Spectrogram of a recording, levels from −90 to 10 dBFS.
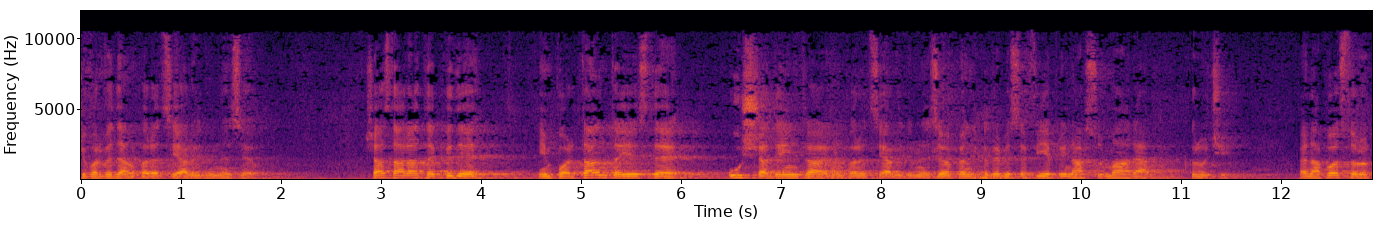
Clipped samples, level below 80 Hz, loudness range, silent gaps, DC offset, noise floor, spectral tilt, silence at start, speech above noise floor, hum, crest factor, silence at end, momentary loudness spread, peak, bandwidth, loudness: under 0.1%; -42 dBFS; 3 LU; none; under 0.1%; -39 dBFS; -6 dB/octave; 0 s; 20 dB; none; 16 dB; 0 s; 13 LU; -2 dBFS; 11 kHz; -19 LUFS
